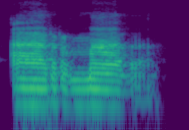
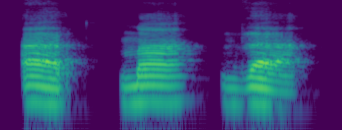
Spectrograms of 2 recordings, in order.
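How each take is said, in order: First: Said in the usual way. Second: "armada" very slowly as ar, MA, DA; syllable by syllable. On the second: Shown as a demonstration. Teacher showing where the rhyme falls, "armada" split into slow syllables. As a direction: pause between each syllable of "armada". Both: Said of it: "las sílabas ma, da".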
